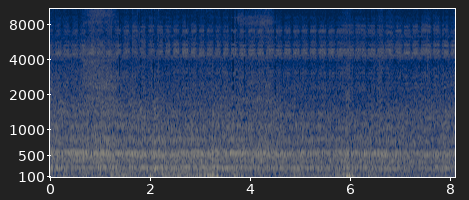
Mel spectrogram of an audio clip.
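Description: Honeybee colony buzzing around a comb frame lifted out of an open hive, a steady even hum.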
